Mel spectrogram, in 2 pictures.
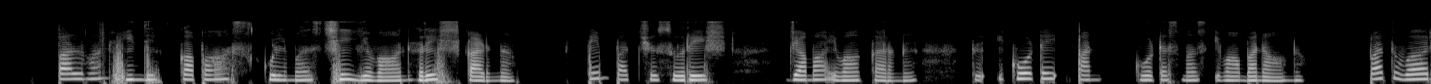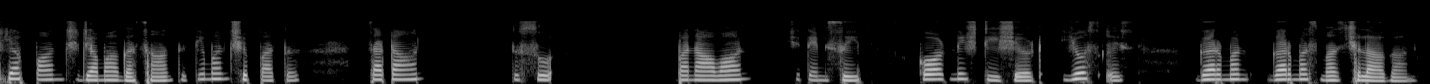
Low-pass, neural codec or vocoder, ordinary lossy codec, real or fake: none; none; none; real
